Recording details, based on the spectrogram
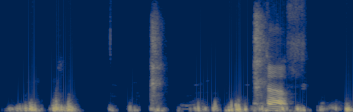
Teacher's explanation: জিওভার গোড়া যেখান থেকে কফ উচ্চারিত হচ্ছে এই দুইটার মাঝখানে অর্থাৎ জিওভার গোড়া থেকে একটু সামনে যে অংশটা সেটা উপরের তালুর সাথে লেগে উচ্চারিত হবে কাফ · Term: পাতলা কাফ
